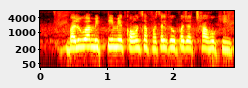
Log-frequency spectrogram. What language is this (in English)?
Bhojpuri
